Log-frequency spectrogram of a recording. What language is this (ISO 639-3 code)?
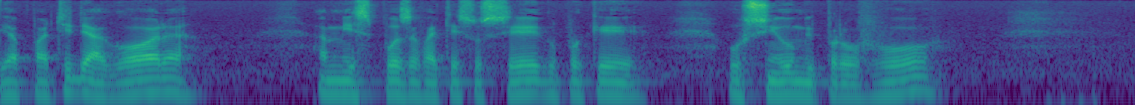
por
